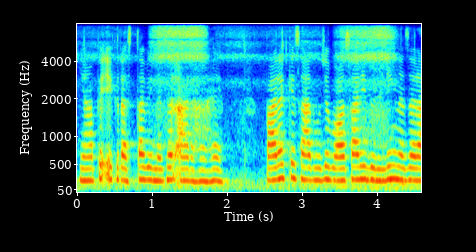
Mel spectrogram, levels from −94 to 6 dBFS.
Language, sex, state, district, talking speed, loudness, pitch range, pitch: Hindi, female, Chandigarh, Chandigarh, 235 wpm, -15 LUFS, 210-230 Hz, 220 Hz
